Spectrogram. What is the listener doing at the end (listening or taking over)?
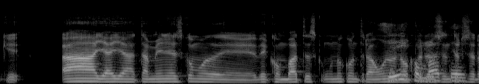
taking over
